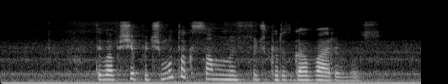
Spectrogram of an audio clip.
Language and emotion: Russian, angry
